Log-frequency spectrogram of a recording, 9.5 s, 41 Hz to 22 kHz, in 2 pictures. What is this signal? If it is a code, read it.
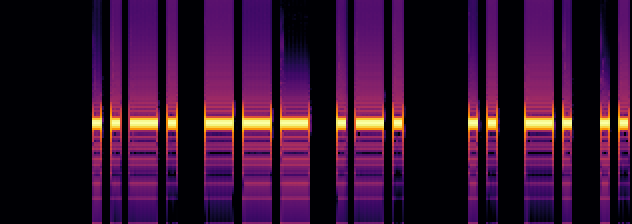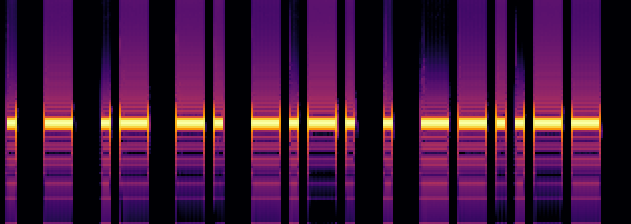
Morse code, heard as a keyed tone, about 17 wpm, 700 Hz. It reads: FOR INSTANCE,
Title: Sentences from Top 1000 Words - Review Part 5 - 17wpm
